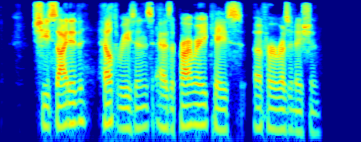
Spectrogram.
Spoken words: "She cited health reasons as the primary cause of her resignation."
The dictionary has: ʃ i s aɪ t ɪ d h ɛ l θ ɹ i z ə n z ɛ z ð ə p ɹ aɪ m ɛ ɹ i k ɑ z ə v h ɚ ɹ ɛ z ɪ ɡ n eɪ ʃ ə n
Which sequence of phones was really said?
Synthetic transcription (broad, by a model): ʃ i s aɪ t ɪ d h ɛ l θ ɹ i z ə n z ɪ z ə p ɹ aɪ m ɛ ɹ i k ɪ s ə v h ɚ ɹ ɛ z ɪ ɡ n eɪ ʃ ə n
